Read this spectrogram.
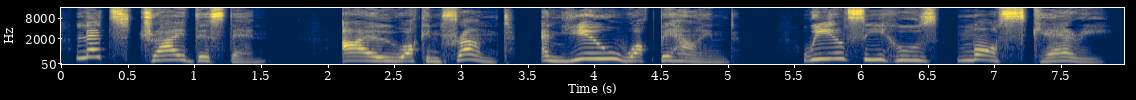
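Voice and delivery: calm little fox staying cool; clever fox. Acted. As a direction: fox coolly refusing the tiger, high-pitched. Fox proposes the walk.

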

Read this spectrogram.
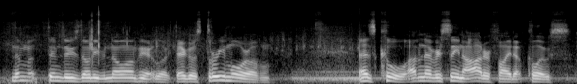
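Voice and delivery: ordinary delivery

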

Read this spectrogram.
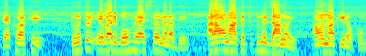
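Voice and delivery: low, soothing explanation; patient, low-voiced husband calming his wife; calm reassurance. Husband reasons with upset wife.

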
